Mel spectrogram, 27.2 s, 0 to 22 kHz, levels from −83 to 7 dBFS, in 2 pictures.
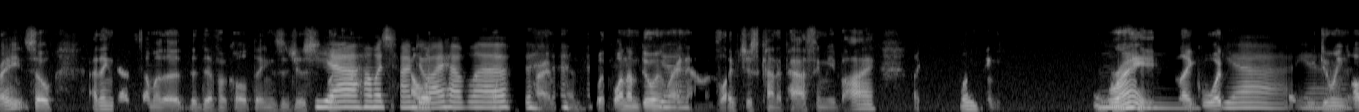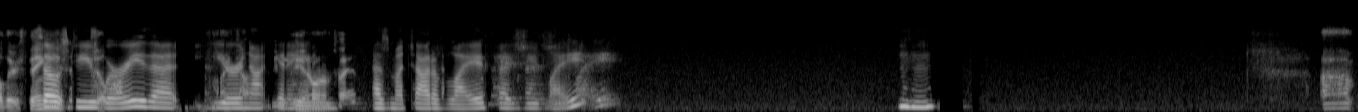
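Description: Speech carried over a call, with the echo canceller causing several faults. Speech suppressed in double talk runs from 3.46 to 7.36 s and from 11.73 to 17.03 s, likely because the canceller ducked the talker while the far side spoke. Level falls by up to about 40 dB, which shows as gaps and thinned patches in the waveform and spectrogram. Echo leak, likely from a loudspeaker whose canceller left residue, adds a faint copy delayed by 258 ms at 5.52–5.93 s, 14.27–14.33 s, 15.5–15.71 s, 17.13–19.82 s and 22.96–23.01 s. It sits roughly 15 to 35 dB below the speech and appears as shifted ghost harmonics on the spectrogram. Background gated by the echo canceller drops the room sound by about 35 dB from 22.95 to 23.22 s, a brief notch in the noise floor.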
